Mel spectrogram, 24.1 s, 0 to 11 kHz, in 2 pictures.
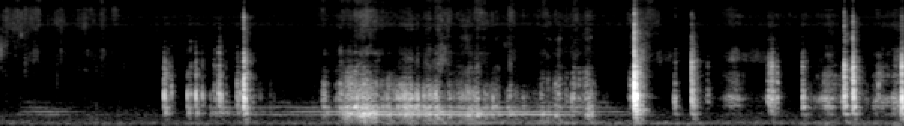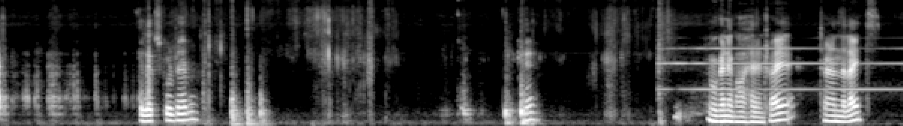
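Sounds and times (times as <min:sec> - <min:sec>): plastic rubbing and scraping: 0:09.3 - 0:15.0.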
